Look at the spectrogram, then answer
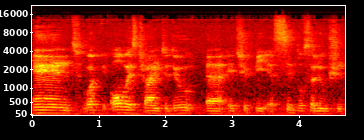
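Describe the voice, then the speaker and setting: A man with a German accent and a very deep, low pitch speaks at a fairly slow pace amid audible room echo. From Germany. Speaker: business director. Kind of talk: podcast interview. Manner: hesitant, many fillers.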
